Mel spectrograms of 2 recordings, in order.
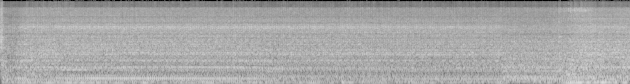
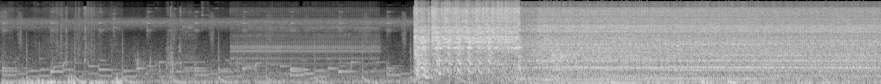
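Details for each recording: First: Car engine idling just after the slack AC belt was re-tensioned tight. Steady, even idle with a smooth hiss and no squeal or chirp from the belts; the noise near the AC magnetic clutch has stopped. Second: Car engine cranks, catches and idles before adjustment, with a very slack AC belt that sags when pinched. A harsh, hissy chatter rides on top, probably from the AC magnetic clutch area: loose AC belt noise.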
